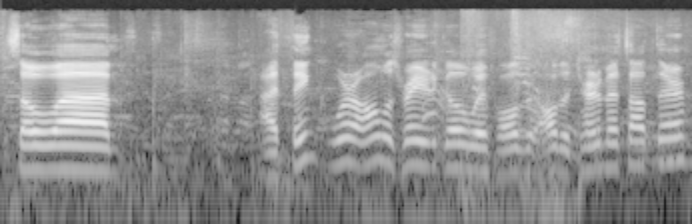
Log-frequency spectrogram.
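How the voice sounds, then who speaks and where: A man's voice: high voice, moderate pace, fairly bright tone. A man with a slightly nasal, under-the-weather voice, hosting a casual livestream interview in an informal, affirming way. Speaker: event host interviewing a developer. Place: gaming event venue. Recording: music behind the voice. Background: music.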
